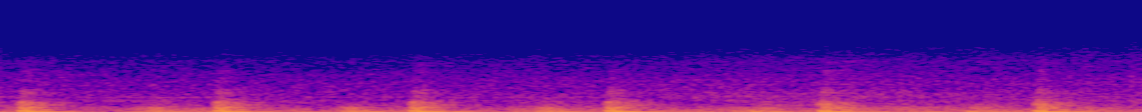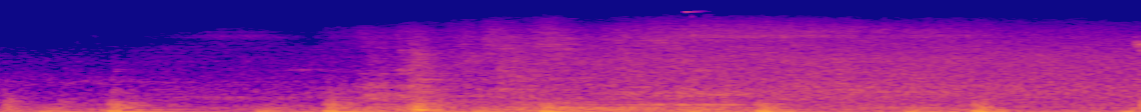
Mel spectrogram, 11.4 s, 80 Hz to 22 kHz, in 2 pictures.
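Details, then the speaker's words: Normal adult heartbeat, recorded by the artist himself: steady, regular low heart thumps at about 57 beats a minute, with hissy noise building later. "this is the sound of my heartbeat for a year matched with the sound of my email alerts"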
